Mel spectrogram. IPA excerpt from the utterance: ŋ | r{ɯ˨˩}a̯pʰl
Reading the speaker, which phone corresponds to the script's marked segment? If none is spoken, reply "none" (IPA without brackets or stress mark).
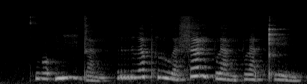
ɯ˦˥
